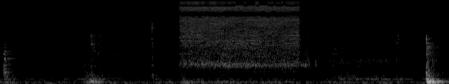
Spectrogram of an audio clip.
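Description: Running water rinsing shaving soap lather off a face, heard as a steady hissing spray for about a second, framed by softer splashing and a sharp knock at the end.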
